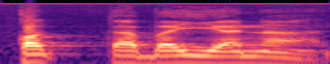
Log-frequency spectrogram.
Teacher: Dal kepada ta jadi qalqala Dal itu hilang diqad tabayyana nah dalam bacaan qad tabayyana Dal itu tidak ada kedengaran dalam bacaan tapi dalam tulisan tetap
